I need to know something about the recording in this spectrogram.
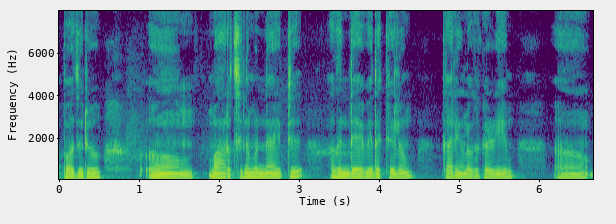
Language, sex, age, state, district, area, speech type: Malayalam, female, 30-45, Kerala, Thrissur, urban, spontaneous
